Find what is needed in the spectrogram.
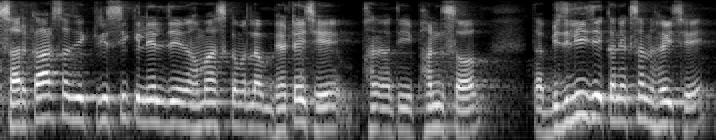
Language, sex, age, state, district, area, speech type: Maithili, male, 18-30, Bihar, Saharsa, rural, spontaneous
